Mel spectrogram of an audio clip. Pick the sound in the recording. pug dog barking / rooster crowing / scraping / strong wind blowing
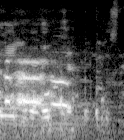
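rooster crowing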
